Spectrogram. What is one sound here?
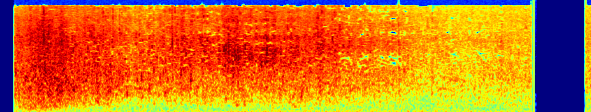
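Gentle waves wash onto a sandy shore.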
